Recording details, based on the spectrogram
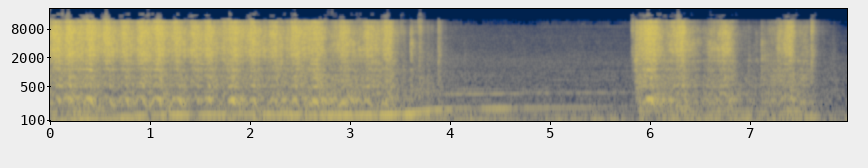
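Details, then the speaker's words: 1964 Chevy C10 with HEI ignition, sitting 7 years: starter drags the engine slowly at about three labored turns a second, pauses, and retries without firing; dead battery suspected. "too good it did turn over but sounds like we got a dead battery"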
